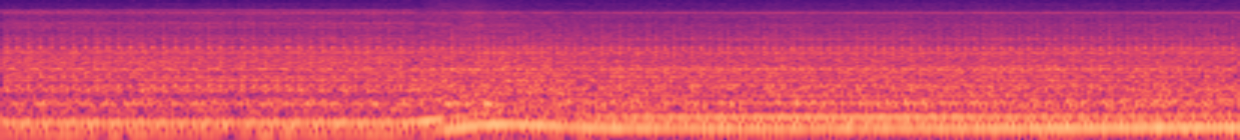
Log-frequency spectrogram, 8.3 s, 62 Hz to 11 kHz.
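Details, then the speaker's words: Constellation 19320 truck diesel after engine rebuild: steady idle with faint irregular knock about three a second on top; air compressor knocking, gauge showing no pressure, suspected blocked air pipe. "Solta aí ó você viu que o seu compressor quebrou"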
